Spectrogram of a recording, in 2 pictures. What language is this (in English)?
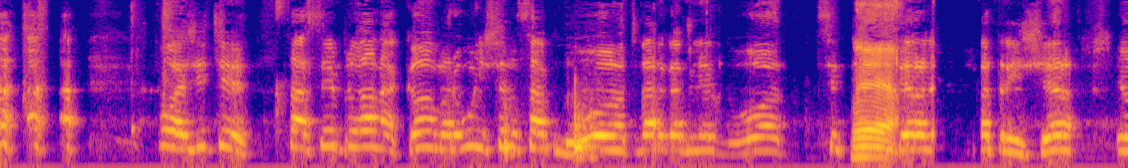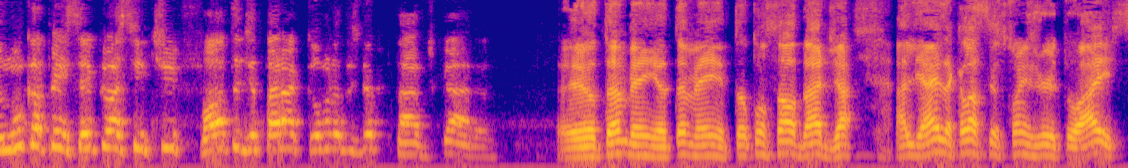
Portuguese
